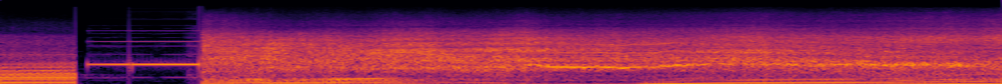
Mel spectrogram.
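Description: A car engine revs up and down quickly.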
